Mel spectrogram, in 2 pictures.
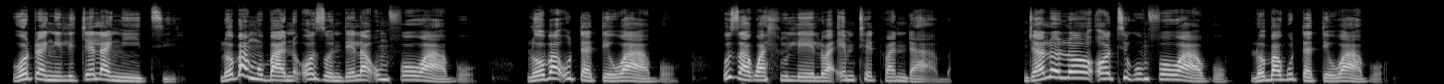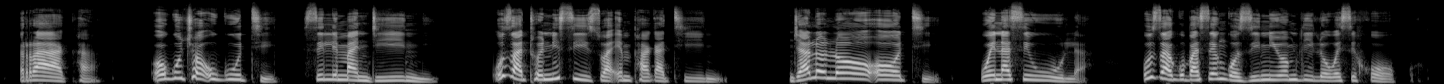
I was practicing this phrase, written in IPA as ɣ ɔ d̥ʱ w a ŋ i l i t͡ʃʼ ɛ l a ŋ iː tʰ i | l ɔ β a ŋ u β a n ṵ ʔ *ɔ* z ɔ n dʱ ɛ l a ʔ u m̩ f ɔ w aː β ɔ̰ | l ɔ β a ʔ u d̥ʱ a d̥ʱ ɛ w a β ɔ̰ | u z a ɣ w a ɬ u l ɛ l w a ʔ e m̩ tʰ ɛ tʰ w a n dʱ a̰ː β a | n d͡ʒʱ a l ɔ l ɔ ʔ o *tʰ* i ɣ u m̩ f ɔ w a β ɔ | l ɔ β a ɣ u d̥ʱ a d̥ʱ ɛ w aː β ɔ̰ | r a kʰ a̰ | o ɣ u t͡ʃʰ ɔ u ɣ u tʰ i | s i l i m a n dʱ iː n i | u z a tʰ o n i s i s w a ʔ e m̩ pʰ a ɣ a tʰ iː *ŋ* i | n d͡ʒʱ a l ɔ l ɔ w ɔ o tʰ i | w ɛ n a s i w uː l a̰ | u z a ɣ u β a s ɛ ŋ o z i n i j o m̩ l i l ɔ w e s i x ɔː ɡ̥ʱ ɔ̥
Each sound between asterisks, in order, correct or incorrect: correct, correct, incorrect: n

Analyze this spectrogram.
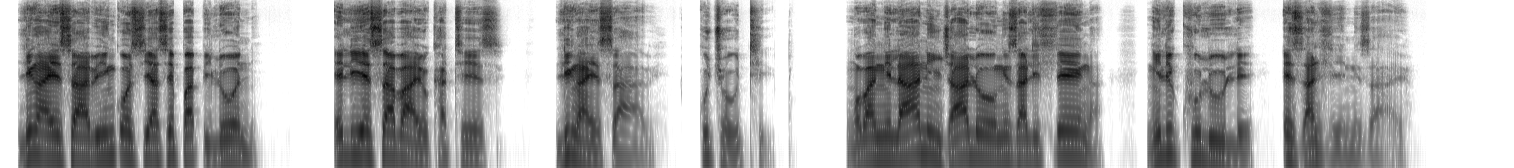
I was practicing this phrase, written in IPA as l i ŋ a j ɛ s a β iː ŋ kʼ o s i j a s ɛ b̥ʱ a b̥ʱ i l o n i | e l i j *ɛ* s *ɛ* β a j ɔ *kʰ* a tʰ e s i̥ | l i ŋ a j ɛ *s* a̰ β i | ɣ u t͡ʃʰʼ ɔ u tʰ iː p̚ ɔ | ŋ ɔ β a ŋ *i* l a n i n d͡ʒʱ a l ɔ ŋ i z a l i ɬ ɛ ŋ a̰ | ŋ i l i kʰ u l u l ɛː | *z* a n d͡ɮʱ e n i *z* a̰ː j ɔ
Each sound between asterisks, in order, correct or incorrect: correct, incorrect: a, correct, correct, correct, correct, correct

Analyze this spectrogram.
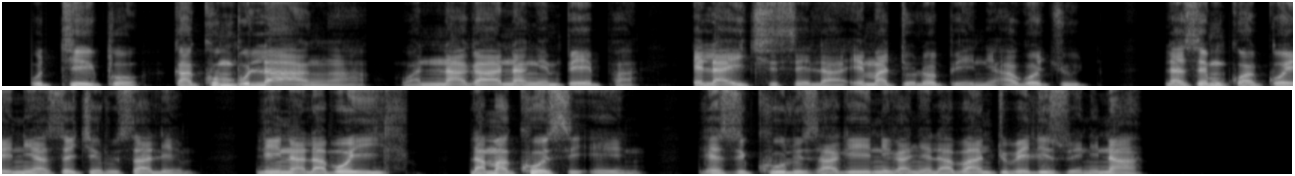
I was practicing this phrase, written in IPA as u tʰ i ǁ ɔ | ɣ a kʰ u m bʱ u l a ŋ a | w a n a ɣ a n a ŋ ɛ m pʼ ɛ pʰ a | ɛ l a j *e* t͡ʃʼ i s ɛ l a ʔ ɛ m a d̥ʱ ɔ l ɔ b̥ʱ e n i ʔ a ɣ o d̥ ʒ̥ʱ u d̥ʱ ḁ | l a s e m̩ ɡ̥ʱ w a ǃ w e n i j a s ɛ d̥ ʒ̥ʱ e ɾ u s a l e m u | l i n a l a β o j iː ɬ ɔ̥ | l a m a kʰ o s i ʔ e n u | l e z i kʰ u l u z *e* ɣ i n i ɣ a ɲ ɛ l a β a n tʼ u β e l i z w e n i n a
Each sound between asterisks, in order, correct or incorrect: incorrect: i, incorrect: a

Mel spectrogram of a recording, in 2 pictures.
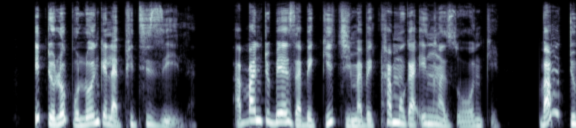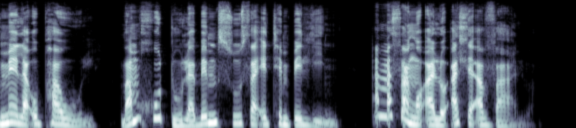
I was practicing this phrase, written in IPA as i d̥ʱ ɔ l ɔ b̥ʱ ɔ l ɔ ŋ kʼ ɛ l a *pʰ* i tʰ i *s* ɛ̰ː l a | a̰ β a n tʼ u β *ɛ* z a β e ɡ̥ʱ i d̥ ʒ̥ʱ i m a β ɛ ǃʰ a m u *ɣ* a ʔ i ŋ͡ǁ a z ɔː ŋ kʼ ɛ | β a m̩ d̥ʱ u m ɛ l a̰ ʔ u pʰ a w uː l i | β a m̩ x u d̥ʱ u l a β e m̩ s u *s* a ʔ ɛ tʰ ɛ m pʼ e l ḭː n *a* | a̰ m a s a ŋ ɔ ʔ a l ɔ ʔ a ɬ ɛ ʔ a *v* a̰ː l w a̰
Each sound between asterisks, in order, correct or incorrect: correct, incorrect: z, correct, correct, correct, incorrect: i, correct

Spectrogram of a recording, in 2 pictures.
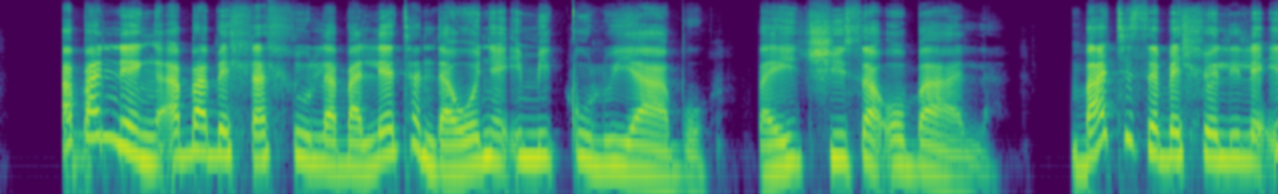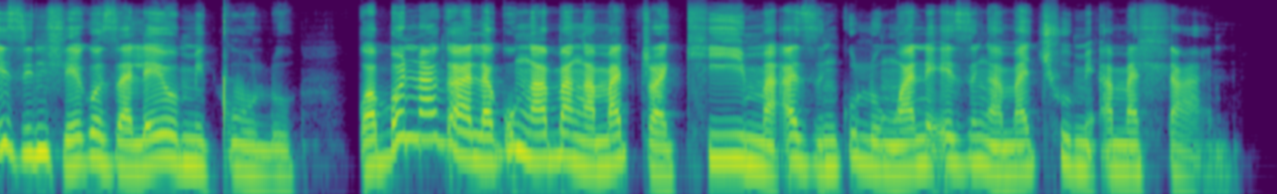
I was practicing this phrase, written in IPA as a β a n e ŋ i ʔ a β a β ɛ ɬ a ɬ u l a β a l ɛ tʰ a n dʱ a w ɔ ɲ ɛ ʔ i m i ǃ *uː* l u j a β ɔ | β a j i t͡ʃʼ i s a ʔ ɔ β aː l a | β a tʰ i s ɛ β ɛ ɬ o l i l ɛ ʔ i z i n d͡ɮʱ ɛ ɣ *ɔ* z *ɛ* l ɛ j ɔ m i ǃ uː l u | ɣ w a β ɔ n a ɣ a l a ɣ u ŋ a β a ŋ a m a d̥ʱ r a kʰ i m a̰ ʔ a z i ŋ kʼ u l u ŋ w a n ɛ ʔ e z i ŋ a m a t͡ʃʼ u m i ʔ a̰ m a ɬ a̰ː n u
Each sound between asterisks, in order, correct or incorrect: incorrect: u, correct, incorrect: a

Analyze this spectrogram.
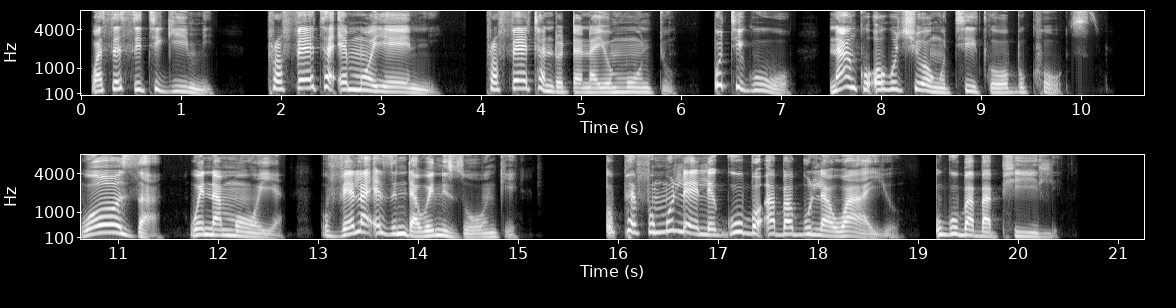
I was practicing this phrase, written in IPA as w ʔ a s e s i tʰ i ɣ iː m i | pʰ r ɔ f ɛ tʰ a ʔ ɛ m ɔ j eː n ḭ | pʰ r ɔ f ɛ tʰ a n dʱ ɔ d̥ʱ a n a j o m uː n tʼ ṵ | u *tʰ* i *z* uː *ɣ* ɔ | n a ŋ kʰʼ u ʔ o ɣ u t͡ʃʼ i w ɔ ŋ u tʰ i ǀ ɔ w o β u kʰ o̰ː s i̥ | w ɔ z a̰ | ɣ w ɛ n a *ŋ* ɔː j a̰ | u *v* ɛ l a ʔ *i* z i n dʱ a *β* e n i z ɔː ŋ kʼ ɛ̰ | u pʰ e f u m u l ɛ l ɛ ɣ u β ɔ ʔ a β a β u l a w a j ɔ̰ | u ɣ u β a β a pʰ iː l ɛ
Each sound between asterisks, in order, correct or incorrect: correct, incorrect: ɣ, incorrect: w, incorrect: m, correct, incorrect: e, incorrect: w

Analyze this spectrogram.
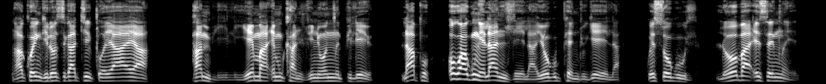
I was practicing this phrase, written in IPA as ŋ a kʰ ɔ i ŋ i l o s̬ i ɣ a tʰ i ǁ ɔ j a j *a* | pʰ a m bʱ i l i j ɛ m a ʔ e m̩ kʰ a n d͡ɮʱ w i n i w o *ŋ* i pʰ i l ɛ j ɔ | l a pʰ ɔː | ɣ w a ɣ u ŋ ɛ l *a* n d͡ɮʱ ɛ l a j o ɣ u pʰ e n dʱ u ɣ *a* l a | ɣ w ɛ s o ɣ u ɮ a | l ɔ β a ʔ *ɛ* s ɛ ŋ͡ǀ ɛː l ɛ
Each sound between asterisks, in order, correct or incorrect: correct, incorrect: ŋ͡ǀ, correct, incorrect: ɛ, correct

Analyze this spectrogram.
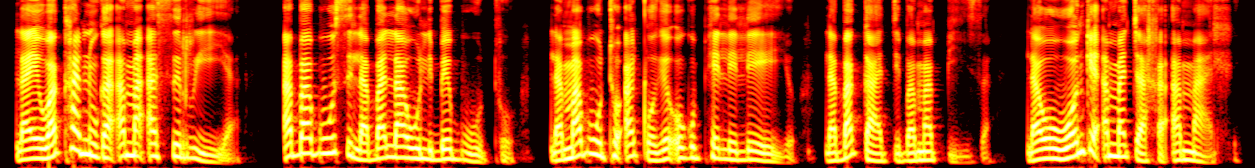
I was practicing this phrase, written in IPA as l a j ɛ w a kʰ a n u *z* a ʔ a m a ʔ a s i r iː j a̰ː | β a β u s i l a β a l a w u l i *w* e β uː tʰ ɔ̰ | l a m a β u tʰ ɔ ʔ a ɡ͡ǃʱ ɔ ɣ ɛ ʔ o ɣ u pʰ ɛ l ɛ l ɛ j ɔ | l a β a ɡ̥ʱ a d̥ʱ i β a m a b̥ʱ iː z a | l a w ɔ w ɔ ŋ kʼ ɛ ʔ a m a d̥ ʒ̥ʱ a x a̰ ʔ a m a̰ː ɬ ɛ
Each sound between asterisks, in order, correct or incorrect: incorrect: ɣ, incorrect: β

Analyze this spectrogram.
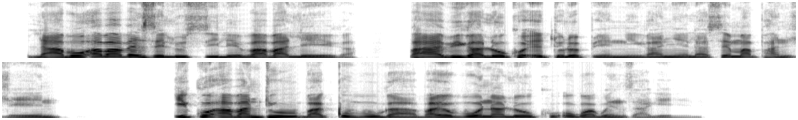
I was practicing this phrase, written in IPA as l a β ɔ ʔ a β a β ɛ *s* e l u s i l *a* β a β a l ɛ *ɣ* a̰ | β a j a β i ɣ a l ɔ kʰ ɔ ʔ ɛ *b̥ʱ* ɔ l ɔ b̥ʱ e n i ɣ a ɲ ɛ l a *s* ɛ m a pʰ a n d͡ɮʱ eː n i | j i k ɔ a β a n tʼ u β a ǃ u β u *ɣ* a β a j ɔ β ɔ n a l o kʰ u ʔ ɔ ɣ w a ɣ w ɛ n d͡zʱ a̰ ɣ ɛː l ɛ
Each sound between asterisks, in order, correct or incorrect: incorrect: z, incorrect: ɛ, correct, incorrect: d̥ʱ, correct, correct

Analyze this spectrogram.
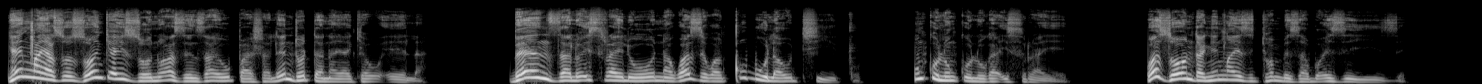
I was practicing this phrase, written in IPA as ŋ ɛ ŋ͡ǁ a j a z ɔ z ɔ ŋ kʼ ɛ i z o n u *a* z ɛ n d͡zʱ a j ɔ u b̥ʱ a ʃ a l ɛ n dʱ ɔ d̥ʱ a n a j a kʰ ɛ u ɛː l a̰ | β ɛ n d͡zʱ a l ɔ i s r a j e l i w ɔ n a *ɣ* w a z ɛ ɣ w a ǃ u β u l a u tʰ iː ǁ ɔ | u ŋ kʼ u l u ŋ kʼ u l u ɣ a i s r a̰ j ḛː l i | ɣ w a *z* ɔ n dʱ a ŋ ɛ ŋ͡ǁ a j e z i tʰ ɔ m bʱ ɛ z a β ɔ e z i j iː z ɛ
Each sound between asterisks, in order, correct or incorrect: correct, correct, correct

